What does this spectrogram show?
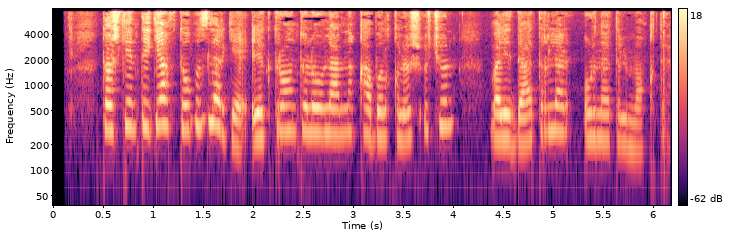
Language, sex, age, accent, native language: Uzbek, female, 19-29, Farg'ona, Uzbek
